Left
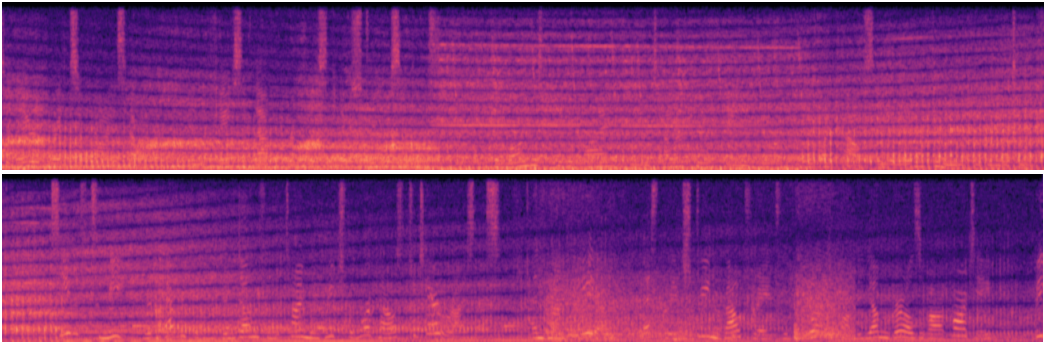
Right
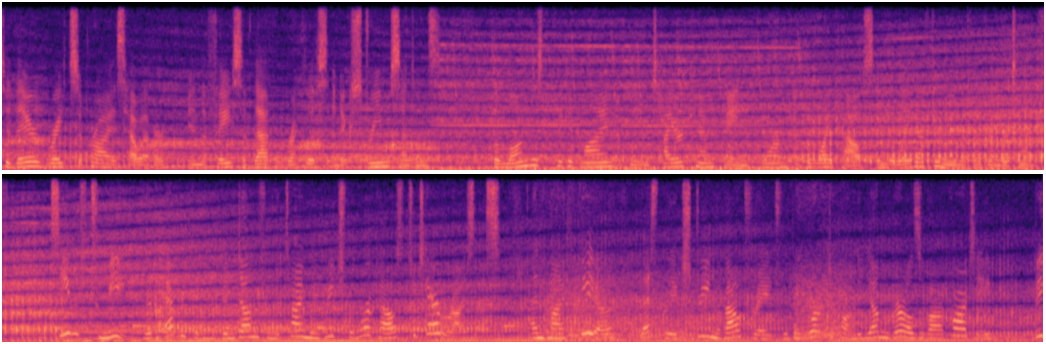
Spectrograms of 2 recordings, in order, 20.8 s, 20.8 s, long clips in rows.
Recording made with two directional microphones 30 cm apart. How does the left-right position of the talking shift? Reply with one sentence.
You can hear the talking stay in one place.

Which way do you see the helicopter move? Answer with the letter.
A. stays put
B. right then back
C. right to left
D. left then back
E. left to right
E.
